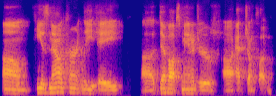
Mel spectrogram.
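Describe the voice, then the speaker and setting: A man speaking at a meetup, answering audience questions in a relaxed, hesitant way with many ums and uhs. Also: lowish voice, measured pace. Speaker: conference speaker. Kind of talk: conversational Q&A talk. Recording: roomy, dull, faint noise.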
